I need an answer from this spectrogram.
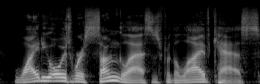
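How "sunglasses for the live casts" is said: ordinary talk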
